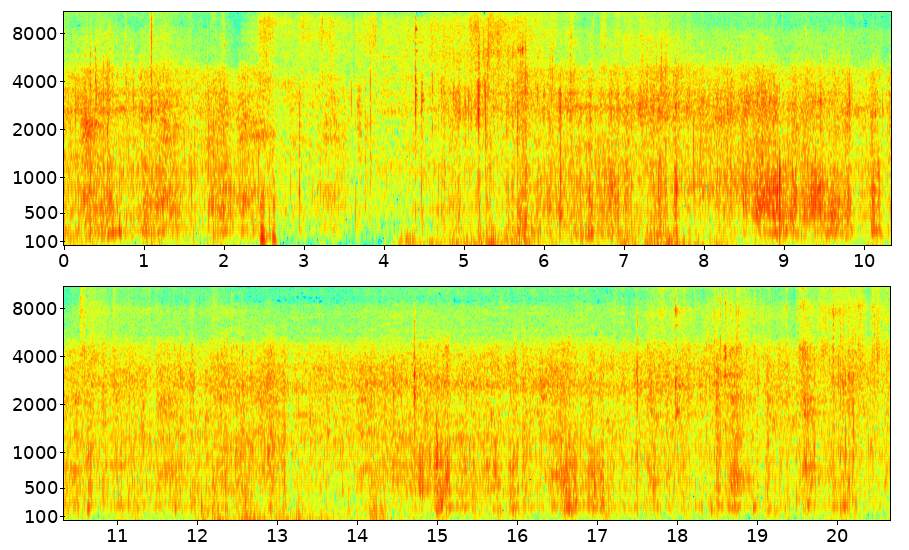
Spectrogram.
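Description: Fezzari Wasatch Peak hardtail mountain bike rolling down a steep, loose rocky trail: a continuous rumble of tyres over gravel and rock with frequent rattles and clicks from the bike. It is a little quieter for about a second just before the four-second mark, then steady again.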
